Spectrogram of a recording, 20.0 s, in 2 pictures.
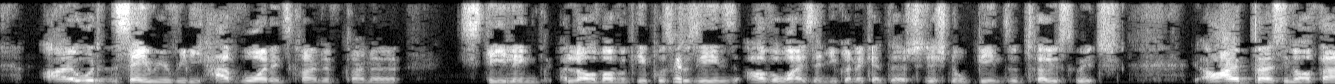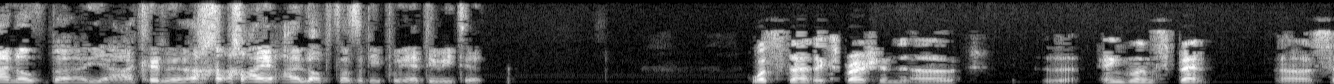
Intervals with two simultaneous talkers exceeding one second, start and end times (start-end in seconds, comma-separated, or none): none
